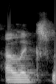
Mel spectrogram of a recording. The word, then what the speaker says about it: Aleks: It's Aleks with a K-S, so A-L-E-K-S. Then my surname, Svetski, S-V-E-T-S-K-I.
